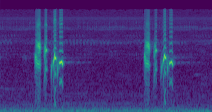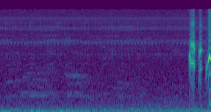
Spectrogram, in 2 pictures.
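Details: Sooty-headed bulbul in full song, meant to lure wild bulbuls and stimulate caged ones: short bubbly gurgled phrases of three or four notes, repeated about every one and a half seconds, quiet background.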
